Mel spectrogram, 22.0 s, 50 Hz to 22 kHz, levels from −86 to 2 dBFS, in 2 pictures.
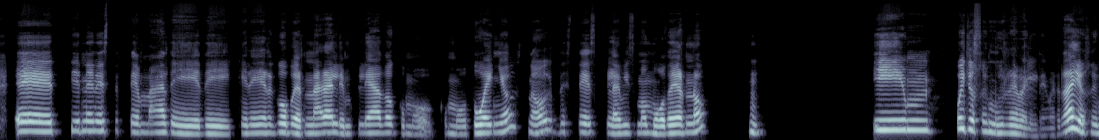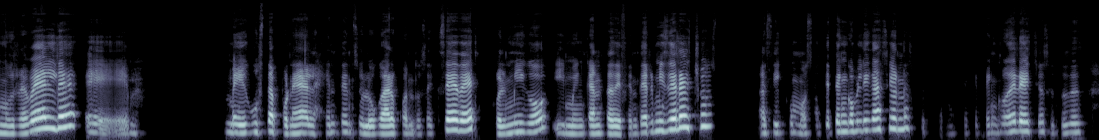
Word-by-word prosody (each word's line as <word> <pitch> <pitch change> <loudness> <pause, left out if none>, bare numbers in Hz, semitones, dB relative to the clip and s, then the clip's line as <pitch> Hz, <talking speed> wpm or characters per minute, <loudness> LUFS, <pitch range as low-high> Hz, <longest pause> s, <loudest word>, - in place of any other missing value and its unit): Eh, 235 -1 +4
tienen 245 -1 -3
este 245 +1 -5
tema 215 -2 -5
de 185 -4 -1
de 180 -2 -3
querer 200 +1 -4
gobernar 195 -1 +1
al 210 -1 +3
empleado 200 +2 -3
como 180 -2 -13
como 180 -2 -12
dueños, 205 - 0
¿no? 225 +5 -3
De 220 - -16
este 215 0 -6
esclavismo 200 -1 -5
moderno, 200 - +2 0.4
jum 215 -1 -7 1.1
y, 270 0 +4
mm, 265 -2 -1 0.2
pues, 300 0 +2
yo 270 - +3
soy 240 -2 -7
muy 205 -2 -2
rebelde, 165 -7 -5
¿verdad? 210 - +3
Yo 255 -6 +4
soy 205 -3 -8
muy 190 -1 -2
rebelde, 305 - +5
eh, 215 -1 -8 0.9
me 210 -2 0
gusta 225 +1 -1
poner 190 +1 +1
a 205 - +2
la 190 - -5
gente 215 +4 -12
en 220 - -9
su 200 - -10
lugar 180 +1 +2
cuando 190 -2 -11
se 190 +1 -17
excede, 265 +6 +5 0.2
conmigo, 220 - -1
y 195 - -11
me 185 -1 -3
encanta 185 0 -1
defender 180 +5 -2
mis 250 0 -1
derechos, 335 +5 +5 0.4
así 200 +1 -10
como 205 -2 -13
sé 190 -1 -26
que - - -10
tengo 230 0 -1
obligaciones, 280 +4 -1
pues, - - -34
también 180 0 -38
sé 185 - -35
que 190 - -35
tengo 200 +2 -13
derechos, 230 -1 0
entonces 205 +3 -10
210 Hz, 175 wpm, -22 LUFS, 190-245 Hz, 1.1 s, rebelde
